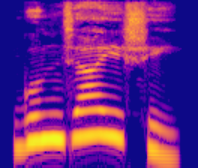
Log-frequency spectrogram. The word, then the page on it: ಗುಂಜಾಯಿಷಿ: gunjāyiṣi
